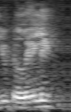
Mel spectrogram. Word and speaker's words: ukulele: Was it a ukulele? I don't think it was a ukulele. You know, actually, the way to pronounce ukulele is ukulele. Ukulele. Uku. Uku. Ukulele. Ukulele. I learned that in Hawaii one time.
